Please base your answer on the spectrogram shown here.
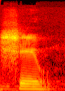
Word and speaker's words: shave: शेव, यहाँ स्पेलिंग है SHAVE, शेव. Okay, सेव नहीं है. शेव मतलब SAVE, सेव. सेव मतलब बचत, वो नहीं है, शेव है.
